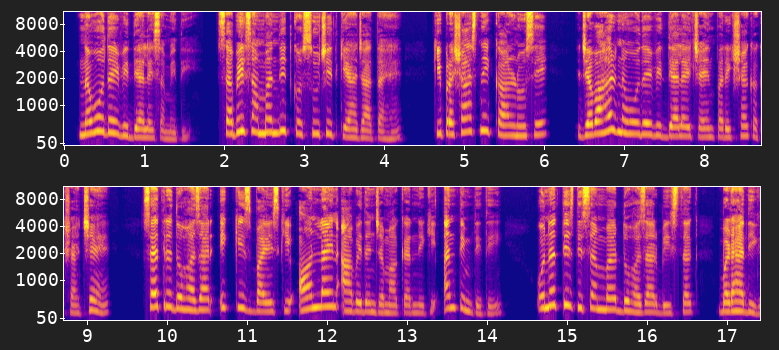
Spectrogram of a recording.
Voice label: female hindi voice over narrative

